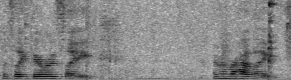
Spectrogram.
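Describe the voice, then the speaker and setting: Upbeat lady interviewer, kinda low voice, roomy echo, far from the mic. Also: flat delivery, a little fast, vocal fry. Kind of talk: casual interview prep. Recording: roomy, distant mic, noticeable noise.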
